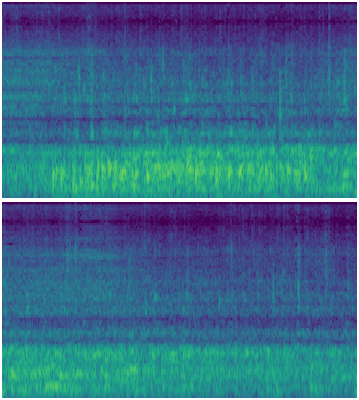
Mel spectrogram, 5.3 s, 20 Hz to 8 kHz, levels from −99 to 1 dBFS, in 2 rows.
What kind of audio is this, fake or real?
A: real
